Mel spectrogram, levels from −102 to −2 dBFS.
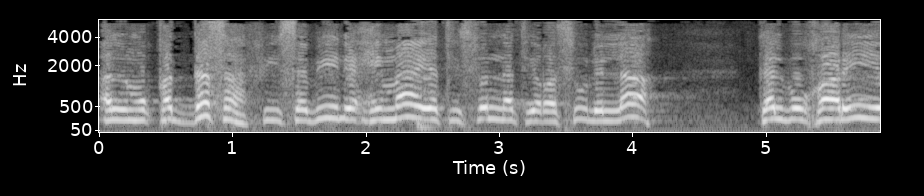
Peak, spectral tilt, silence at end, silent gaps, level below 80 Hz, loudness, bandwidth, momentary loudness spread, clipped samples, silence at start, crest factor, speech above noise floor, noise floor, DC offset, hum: -6 dBFS; -5.5 dB/octave; 0 s; none; -54 dBFS; -18 LUFS; 6 kHz; 7 LU; under 0.1%; 0 s; 12 dB; 33 dB; -50 dBFS; 0.2%; none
